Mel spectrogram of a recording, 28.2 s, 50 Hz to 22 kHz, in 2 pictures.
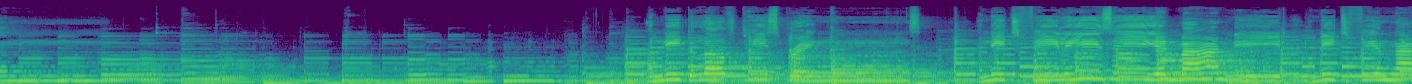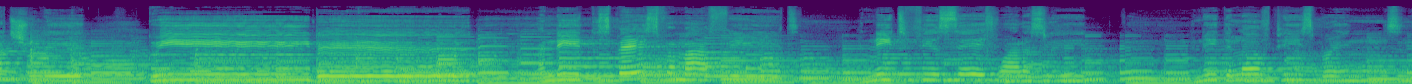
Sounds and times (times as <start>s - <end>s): Music: 0.0s - 28.2s.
